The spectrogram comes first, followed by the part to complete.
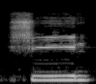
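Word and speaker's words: ش: তারপরে আমরা বলছি শিন, এটা এই যে শিন, তাহলে জিম শিন এবং ইয়া এই 3টা হচ্ছে আমার জিহ্বার মধ্যভাগ উপরের তালুতে লাগায়। তাহলে এই শিনটাও জিহ্বার মধ্যে উপরের তালুতে লাগে একটু মোটা করে আনতে হবে, এবং এখানে শি শি শিন উচ্চারণ করতে একটা শি শি শব্দের মতো, শি শি শব্দের মতো হবে। তাহলে শিন শিন।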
